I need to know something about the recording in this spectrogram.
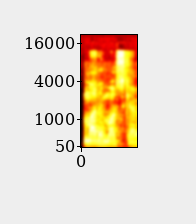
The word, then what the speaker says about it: Matamoska: Did I say it? Matamoska, right? Yes, you said it right, yes.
